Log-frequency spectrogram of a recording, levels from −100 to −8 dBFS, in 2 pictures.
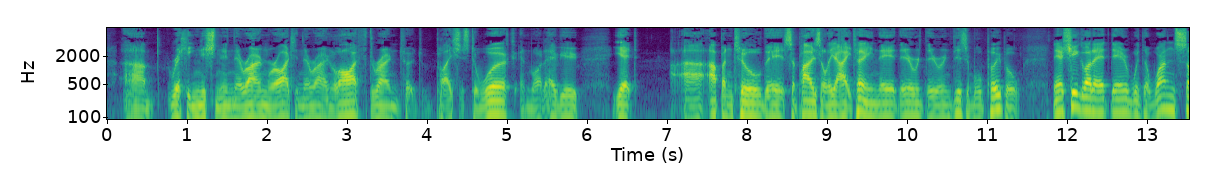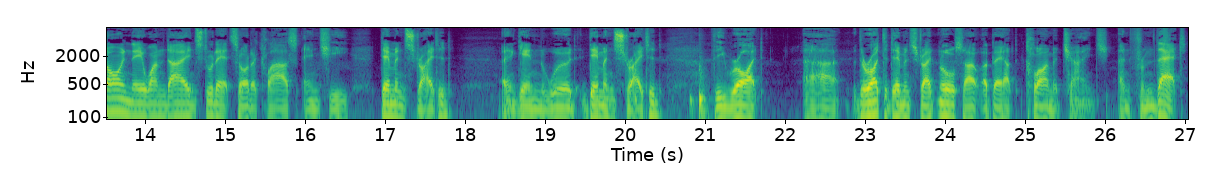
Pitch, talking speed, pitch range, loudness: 95 Hz, 160 wpm, 85-105 Hz, -22 LUFS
